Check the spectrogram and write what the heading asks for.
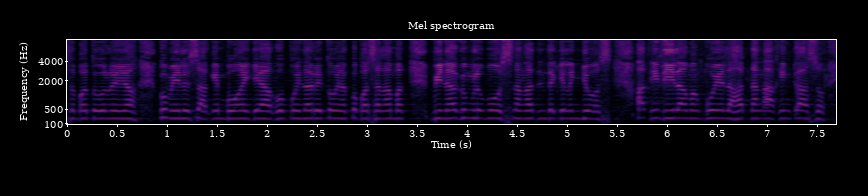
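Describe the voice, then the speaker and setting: A man giving a fervent church testimony, often repeating "mga mahal" and "hallelujah". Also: very high-pitched. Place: large church hall. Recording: hall reverb from church sound system.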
